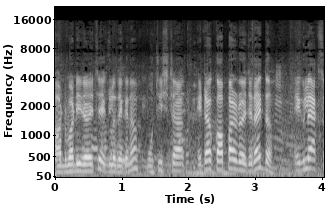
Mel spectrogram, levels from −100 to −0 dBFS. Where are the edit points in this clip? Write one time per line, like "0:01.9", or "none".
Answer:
0:02.0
